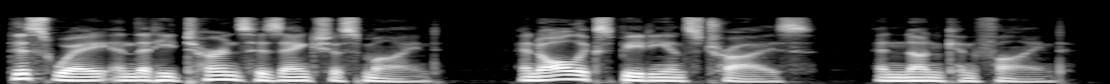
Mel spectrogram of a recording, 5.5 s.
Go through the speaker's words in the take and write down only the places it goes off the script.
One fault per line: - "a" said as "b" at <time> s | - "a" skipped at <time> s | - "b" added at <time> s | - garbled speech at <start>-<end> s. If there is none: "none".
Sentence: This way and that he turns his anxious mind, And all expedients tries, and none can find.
none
